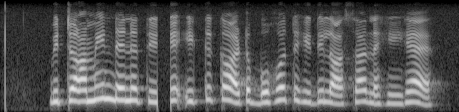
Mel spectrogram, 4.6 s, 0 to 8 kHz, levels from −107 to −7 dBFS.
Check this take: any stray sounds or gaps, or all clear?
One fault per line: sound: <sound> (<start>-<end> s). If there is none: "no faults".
sound: dropout (1.6-1.7 s)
